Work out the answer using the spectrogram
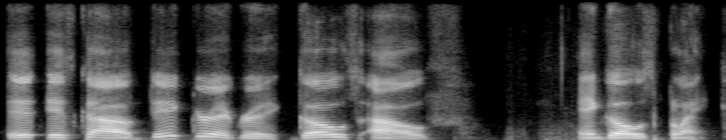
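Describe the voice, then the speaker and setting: A man's voice: fairly low pitch, takes it slowly, a bit bright, smooth. Eager joking man. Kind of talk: casual chat.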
